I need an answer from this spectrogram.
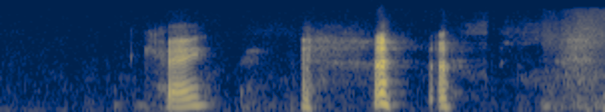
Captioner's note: laughs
